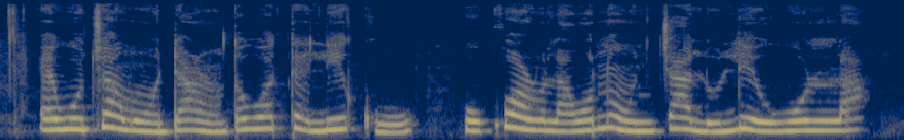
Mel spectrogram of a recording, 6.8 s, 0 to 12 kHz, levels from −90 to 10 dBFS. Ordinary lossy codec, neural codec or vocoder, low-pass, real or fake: none; none; 10.8 kHz; real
